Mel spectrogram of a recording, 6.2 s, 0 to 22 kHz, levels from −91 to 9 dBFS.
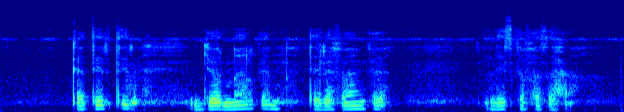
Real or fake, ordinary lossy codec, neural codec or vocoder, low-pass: fake; none; vocoder, 44.1 kHz, 128 mel bands, Pupu-Vocoder; none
